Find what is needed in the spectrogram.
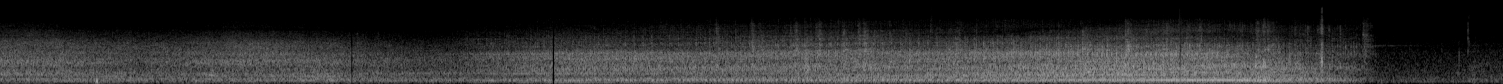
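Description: A heavy vehicle engine running steadily at a construction site. It grows louder from about a third of the way in, then cuts off abruptly near the end.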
